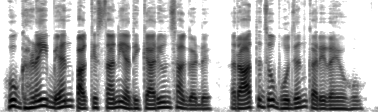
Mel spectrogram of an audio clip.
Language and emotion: Sindhi, neutral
